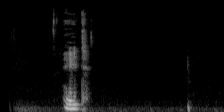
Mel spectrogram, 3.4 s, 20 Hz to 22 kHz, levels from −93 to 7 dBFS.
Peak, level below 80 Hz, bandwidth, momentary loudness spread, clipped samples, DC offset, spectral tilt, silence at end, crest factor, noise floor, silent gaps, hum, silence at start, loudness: -8 dBFS; -66 dBFS; 14.5 kHz; 26 LU; under 0.1%; under 0.1%; -7 dB/octave; 2.05 s; 26 dB; -74 dBFS; none; none; 0.95 s; -27 LUFS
